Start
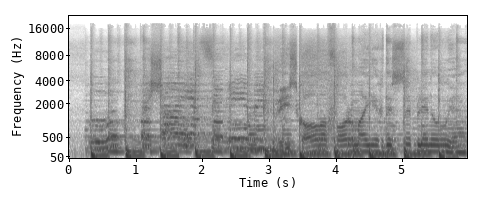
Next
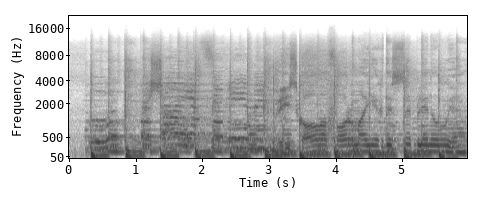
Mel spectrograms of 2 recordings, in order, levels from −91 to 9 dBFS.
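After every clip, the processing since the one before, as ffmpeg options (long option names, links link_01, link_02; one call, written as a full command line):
ffmpeg -i in.wav -af "lowpass=6900" out.wav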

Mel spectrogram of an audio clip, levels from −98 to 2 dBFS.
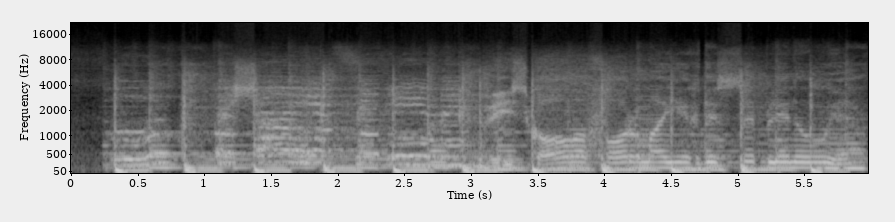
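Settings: ffmpeg -i in.wav -filter_complex "[0:a]acrossover=split=5300[link_01][link_02];[link_02]acompressor=threshold=-51dB:ratio=4:attack=1:release=60[link_03];[link_01][link_03]amix=inputs=2:normalize=0,aeval=exprs='sgn(val(0))*max(abs(val(0))-0.00188,0)':channel_layout=same" out.wav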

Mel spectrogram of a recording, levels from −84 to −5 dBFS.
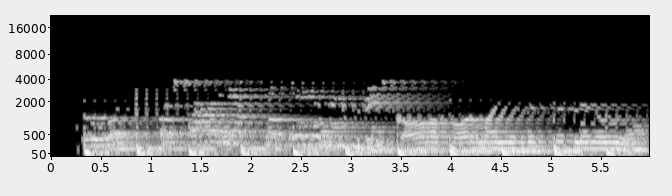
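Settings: ffmpeg -i in.wav -af "afftfilt=real='re*gte(hypot(re,im),0.112)':imag='im*gte(hypot(re,im),0.112)':win_size=1024:overlap=0.75,aecho=1:1:102|204|306|408|510|612|714:0.398|0.231|0.134|0.0777|0.0451|0.0261|0.0152,aexciter=amount=8.7:drive=5.7:freq=4900,volume=7dB" out.wav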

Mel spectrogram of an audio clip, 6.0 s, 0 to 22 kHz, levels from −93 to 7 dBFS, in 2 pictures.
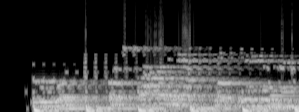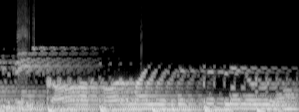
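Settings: ffmpeg -i in.wav -filter_complex "[0:a]lowpass=frequency=3400:poles=1,acrossover=split=180|590|1300[link_01][link_02][link_03][link_04];[link_04]volume=24dB,asoftclip=hard,volume=-24dB[link_05];[link_01][link_02][link_03][link_05]amix=inputs=4:normalize=0,volume=1dB" out.wav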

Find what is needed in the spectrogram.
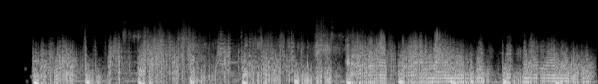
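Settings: ffmpeg -i in.wav -af "highshelf=frequency=2900:gain=-9.5,aeval=exprs='0.841*(cos(1*acos(clip(val(0)/0.841,-1,1)))-cos(1*PI/2))+0.211*(cos(7*acos(clip(val(0)/0.841,-1,1)))-cos(7*PI/2))':channel_layout=same,aecho=1:1:84:0.0944,volume=-2dB" out.wav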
